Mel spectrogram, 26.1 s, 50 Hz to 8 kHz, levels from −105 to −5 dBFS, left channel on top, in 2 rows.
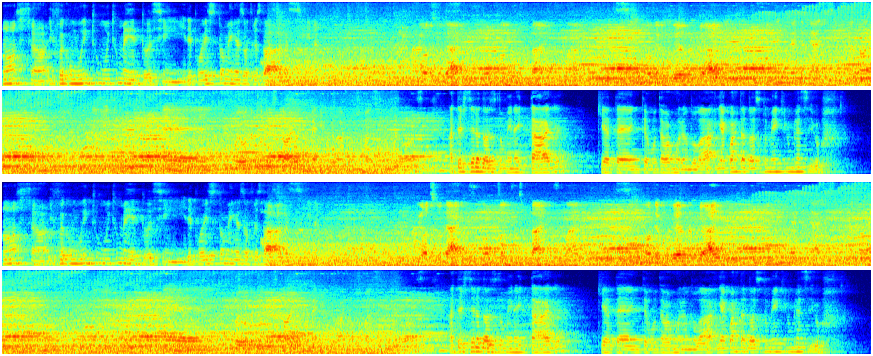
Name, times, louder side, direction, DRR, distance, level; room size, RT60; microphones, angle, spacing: voice 1, 0.0-4.9 6.0-6.7 9.3-9.7 11.4-15.0 15.4-21.5 22.0-25.7, left 1 dB, 65° left, 1.3 m, -32 dB
voice 2, 3.9-4.4 6.2-11.0, right 2 dB, 45° right, 1.6 m, -27 dB
Subway metro underground, 4.0-19.0, left 1 dB, 85° left, 1.4 m, -27 dB
sound 1, 4.7-21.3, left 2 dB, 15° left, 1.4 m, -27 dB
11.5 x 6.9 x 7.5 m
head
